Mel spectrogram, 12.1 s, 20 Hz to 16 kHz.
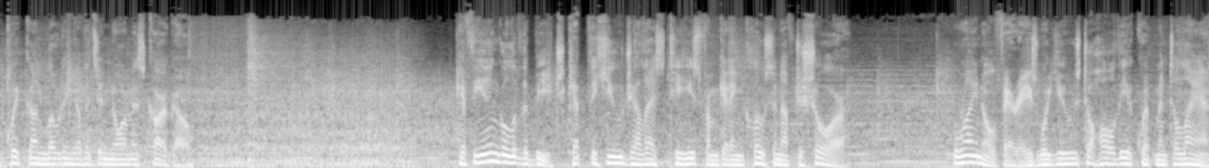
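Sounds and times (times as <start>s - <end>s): heavy vehicle engines rumbling: 0.0s - 7.3s.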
